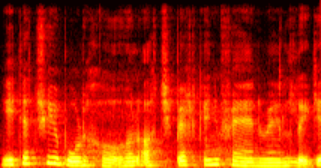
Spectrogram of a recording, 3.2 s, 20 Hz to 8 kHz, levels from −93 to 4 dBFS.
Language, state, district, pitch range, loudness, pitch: Kashmiri, Punjab, Kapurthala, 165-220 Hz, -16 LUFS, 180 Hz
